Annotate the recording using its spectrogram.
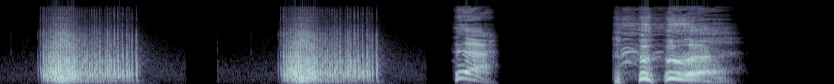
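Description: A seal barking twice, two matching barks about two seconds apart. They are followed by short cartoon sound effects with sliding pitch: a quick falling tone, then a brief warbling cluster near the end.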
